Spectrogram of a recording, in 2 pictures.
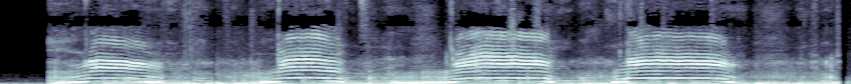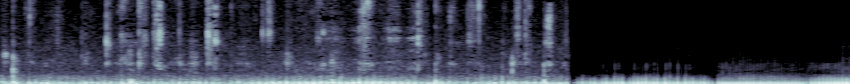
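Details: Pet cat repeating four loud, strained meows about every two seconds, each rising then falling, followed by several seconds of broadband noise without calls.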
